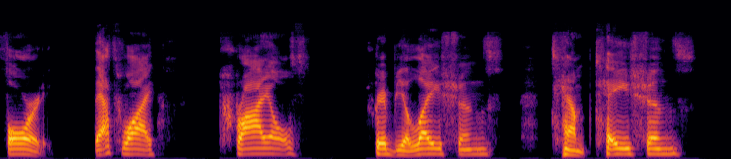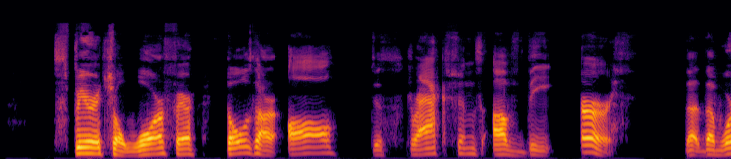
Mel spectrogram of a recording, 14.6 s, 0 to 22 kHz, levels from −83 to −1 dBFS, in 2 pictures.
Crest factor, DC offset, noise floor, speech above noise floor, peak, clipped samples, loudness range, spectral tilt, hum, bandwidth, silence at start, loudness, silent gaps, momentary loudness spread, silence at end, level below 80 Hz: 18 dB; under 0.1%; -88 dBFS; 71 dB; 0 dBFS; under 0.1%; 4 LU; -6 dB/octave; none; 10.5 kHz; 0.1 s; -17 LUFS; none; 18 LU; 0 s; -66 dBFS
